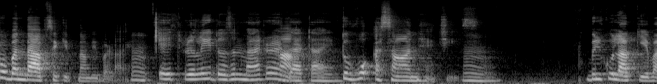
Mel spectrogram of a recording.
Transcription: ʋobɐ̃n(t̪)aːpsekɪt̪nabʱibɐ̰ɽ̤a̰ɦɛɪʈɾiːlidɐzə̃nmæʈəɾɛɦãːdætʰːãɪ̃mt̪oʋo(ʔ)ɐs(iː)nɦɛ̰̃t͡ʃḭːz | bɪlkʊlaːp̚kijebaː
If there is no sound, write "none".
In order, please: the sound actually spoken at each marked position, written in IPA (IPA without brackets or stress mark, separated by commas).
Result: d̪, ʔ, aː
